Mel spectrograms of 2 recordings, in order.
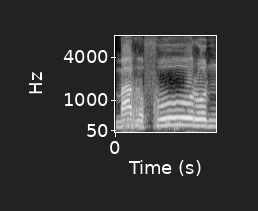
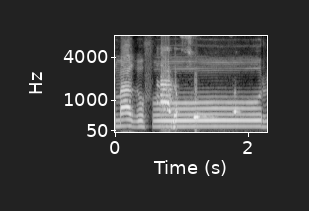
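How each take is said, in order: First: The word ends with a full -un ending. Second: The word stops short on a final r. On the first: The reading continues without stopping. "একবার সরাসরি উচ্চারণ করব আহ, না থেমে" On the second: The reading stops at this word. "আর একবার থামলে যেভাবে হবে সেভাবে পড়বো"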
